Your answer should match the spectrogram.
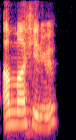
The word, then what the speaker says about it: Amahiru: So you got Amahiru. I hope I pronounced the band correctly. – Yeah, Amahiru. – Amahiru. – Yes.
